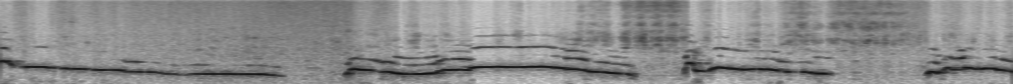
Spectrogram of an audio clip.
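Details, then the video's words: Dramatic Siberian Husky Mila, during bath and blowout at her second groom, lets out long sustained howling moans that rise, hold and sag downward, four drawn-out phrases with brief gaps, over a continuous hiss of grooming equipment. "Talking Husky FURNADO Bath and Blowout"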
